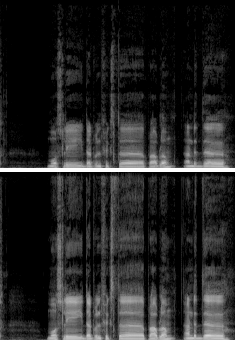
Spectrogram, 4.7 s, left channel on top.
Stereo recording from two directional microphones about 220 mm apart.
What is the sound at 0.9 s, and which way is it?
Speech, 50° right (ahead or behind).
